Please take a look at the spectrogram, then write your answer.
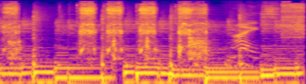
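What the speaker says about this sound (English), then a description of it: "Drill pilot holes and fasten the bottom shelf to the legs." Drill driving screws through a bottom shelf into wooden workbench legs on a child-size workshop bench, with repeated short bursts of whirring and ratcheting, close and loud, broken by brief pauses.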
